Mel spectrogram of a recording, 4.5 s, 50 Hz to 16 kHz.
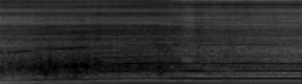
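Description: A Goblin 500 radio-controlled helicopter hovers outdoors close by, giving a steady high-pitched motor whine with strong sustained tones and a faint shift in pitch partway through.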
